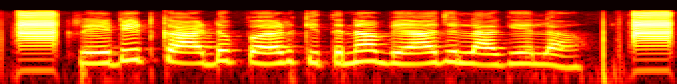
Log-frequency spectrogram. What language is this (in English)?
Bhojpuri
